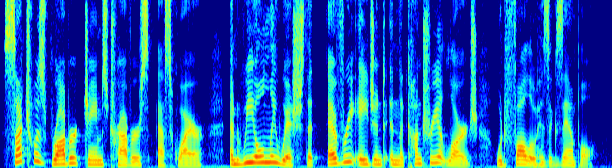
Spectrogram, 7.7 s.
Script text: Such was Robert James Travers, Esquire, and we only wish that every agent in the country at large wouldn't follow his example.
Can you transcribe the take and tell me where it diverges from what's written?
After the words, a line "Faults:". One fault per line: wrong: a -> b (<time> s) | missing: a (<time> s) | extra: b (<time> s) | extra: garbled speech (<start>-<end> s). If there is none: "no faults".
Such was Robert James Travers, Esquire, and we only wish that every agent in the country at large would follow his example.
Faults:
wrong: wouldn't -> would (6.2 s)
